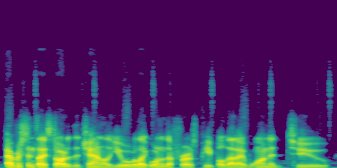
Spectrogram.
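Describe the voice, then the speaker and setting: A man's voice: lowish voice, quick pace, pushed and bright, no echo, muffled recording. A man with a New York accent hosting a casual livestream interview over a video call, upbeat and joking. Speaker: host.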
